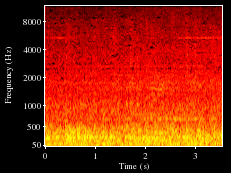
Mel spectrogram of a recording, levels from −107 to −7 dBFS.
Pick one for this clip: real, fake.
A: real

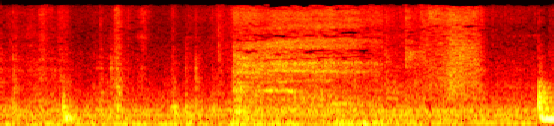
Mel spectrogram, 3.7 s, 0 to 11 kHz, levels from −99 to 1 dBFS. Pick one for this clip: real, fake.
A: real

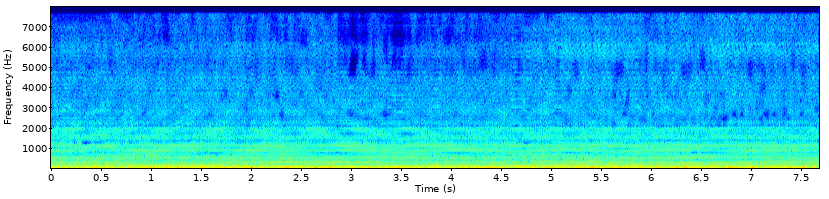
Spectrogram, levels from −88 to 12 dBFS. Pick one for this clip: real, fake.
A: fake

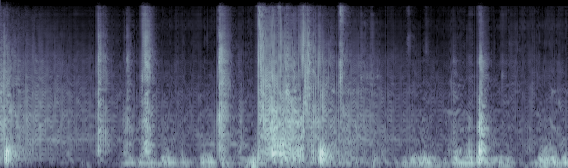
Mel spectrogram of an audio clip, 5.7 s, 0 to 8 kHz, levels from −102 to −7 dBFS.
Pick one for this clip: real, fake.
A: fake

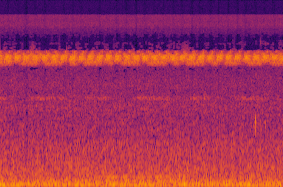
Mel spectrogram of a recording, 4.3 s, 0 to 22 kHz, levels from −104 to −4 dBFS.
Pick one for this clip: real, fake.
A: real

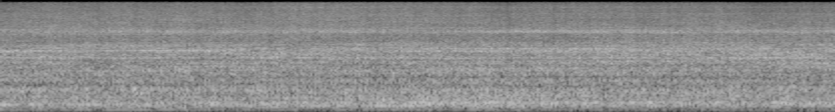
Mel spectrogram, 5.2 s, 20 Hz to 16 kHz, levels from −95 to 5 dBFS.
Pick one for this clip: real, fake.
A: real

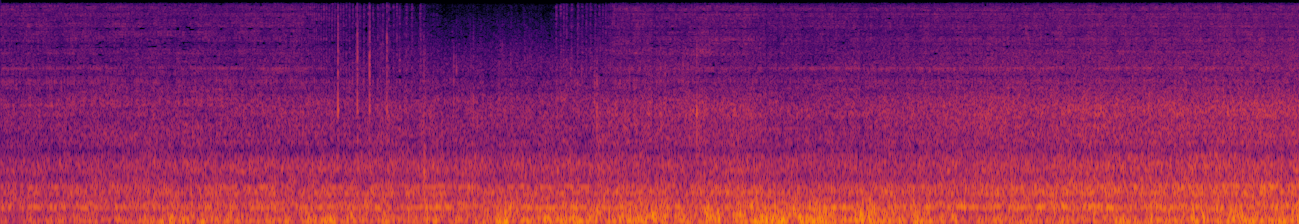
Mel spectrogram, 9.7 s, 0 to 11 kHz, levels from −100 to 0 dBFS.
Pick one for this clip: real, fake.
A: real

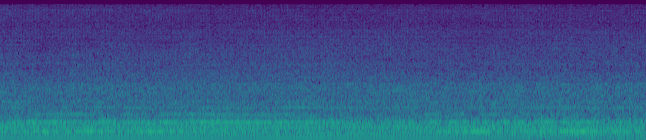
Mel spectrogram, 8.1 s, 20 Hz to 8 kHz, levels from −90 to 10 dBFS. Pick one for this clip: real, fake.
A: real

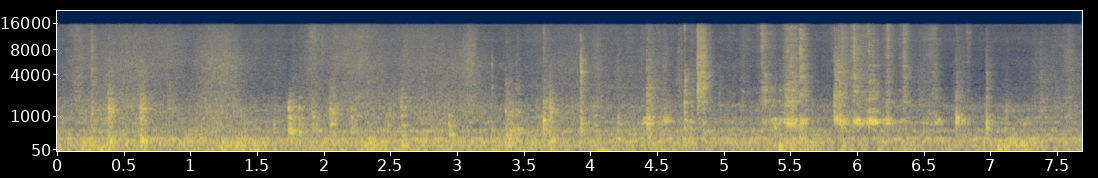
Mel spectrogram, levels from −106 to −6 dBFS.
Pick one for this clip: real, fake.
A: real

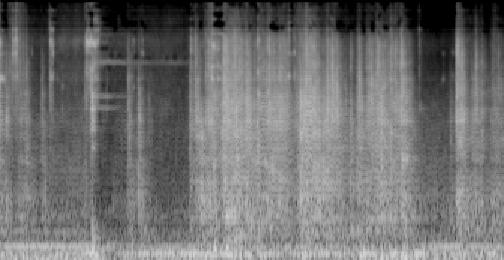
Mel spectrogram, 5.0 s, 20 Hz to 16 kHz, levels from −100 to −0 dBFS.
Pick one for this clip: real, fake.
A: fake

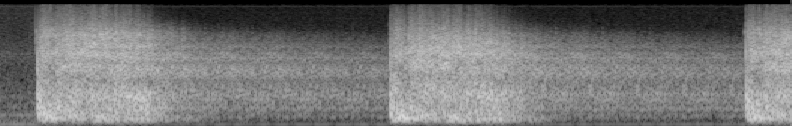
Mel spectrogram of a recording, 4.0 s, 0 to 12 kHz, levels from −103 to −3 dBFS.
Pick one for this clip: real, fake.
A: real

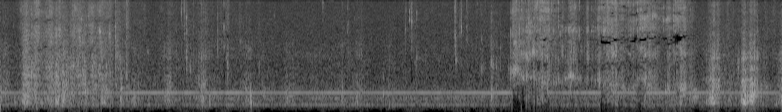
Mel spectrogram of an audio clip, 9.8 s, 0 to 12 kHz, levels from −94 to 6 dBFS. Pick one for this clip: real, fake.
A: real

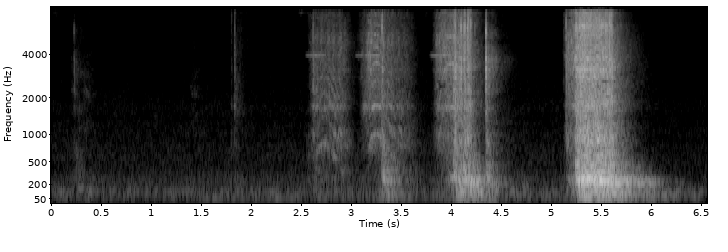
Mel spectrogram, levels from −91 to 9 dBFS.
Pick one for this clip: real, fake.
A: real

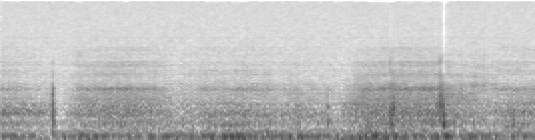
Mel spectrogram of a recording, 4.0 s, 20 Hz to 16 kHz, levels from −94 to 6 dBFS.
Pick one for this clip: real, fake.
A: fake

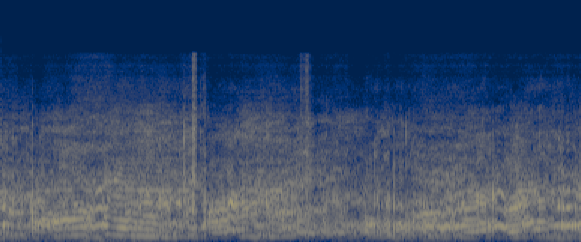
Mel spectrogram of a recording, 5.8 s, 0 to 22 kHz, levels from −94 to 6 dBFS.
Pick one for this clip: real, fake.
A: fake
